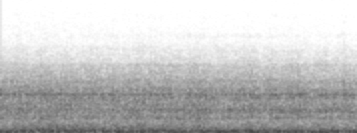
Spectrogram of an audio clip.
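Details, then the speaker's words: Sur-Ron Ultra Bee electric motorbike with standard primary belt and standard chain, riding downhill at steady speed: low drone with a faint whine and some wind noise, not loud; belt and chain drive sound normal. "This is standard belt, standard chain. There's a bit of wind noise, but you can hear it, but it's not loud."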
